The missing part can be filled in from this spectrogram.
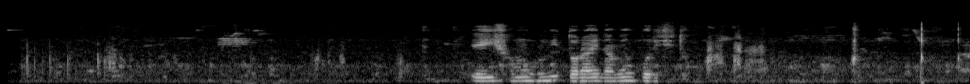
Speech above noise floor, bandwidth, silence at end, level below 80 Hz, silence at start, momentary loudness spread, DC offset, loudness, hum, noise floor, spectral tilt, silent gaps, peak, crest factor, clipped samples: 27 dB; 7.8 kHz; 0 s; -58 dBFS; 0.05 s; 24 LU; under 0.1%; -28 LUFS; none; -51 dBFS; -5 dB/octave; none; -2 dBFS; 28 dB; under 0.1%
